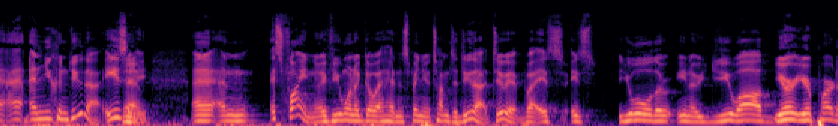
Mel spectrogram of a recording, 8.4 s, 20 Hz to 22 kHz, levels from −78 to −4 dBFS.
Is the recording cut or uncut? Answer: uncut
